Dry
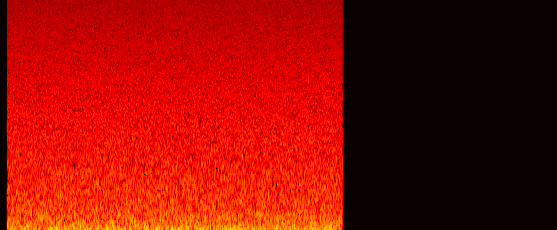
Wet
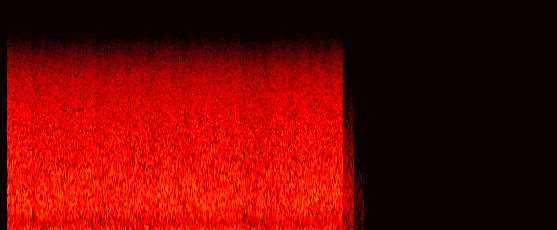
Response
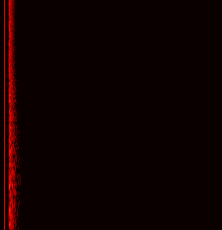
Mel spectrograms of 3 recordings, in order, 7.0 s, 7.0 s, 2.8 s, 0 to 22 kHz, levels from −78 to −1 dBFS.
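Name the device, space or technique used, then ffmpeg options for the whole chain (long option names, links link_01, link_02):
DJ mixer with the lows and highs turned down: -filter_complex "[0:a]acrossover=split=320 6200:gain=0.2 1 0.0631[link_01][link_02][link_03];[link_01][link_02][link_03]amix=inputs=3:normalize=0,asplit=2[link_04][link_05];[link_05]adelay=136,lowpass=frequency=870:poles=1,volume=-10.5dB,asplit=2[link_06][link_07];[link_07]adelay=136,lowpass=frequency=870:poles=1,volume=0.2,asplit=2[link_08][link_09];[link_09]adelay=136,lowpass=frequency=870:poles=1,volume=0.2[link_10];[link_04][link_06][link_08][link_10]amix=inputs=4:normalize=0,alimiter=level_in=1.5dB:limit=-24dB:level=0:latency=1:release=468,volume=-1.5dB,volume=2.5dB"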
